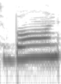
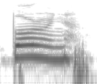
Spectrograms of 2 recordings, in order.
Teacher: It is pronounced as born in British accent. You have to keep R silent because it is followed by N. But in American accent you'd have to say it burn.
